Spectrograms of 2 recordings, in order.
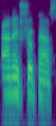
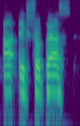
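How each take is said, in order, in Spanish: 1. Un sonido n une el artículo suavemente con 'extra'. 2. Un artículo de vocal sola se corta antes de 'extra'. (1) "yo puedo ir un poco más rápido en mi pronunciación" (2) "para no tener dos vocales abiertas juntas... Que suena raro"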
